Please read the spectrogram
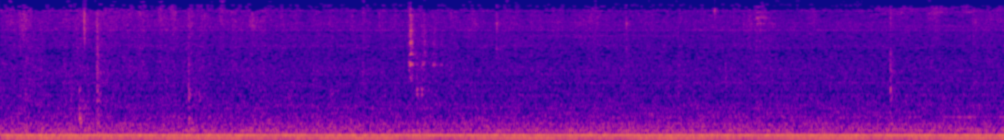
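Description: Steady low mechanical hum with a few faint, light clicks.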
